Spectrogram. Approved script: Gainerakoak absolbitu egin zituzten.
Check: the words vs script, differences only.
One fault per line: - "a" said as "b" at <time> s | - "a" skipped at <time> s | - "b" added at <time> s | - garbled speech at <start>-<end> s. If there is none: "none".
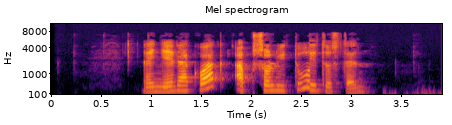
- "egin" skipped at 2.6 s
